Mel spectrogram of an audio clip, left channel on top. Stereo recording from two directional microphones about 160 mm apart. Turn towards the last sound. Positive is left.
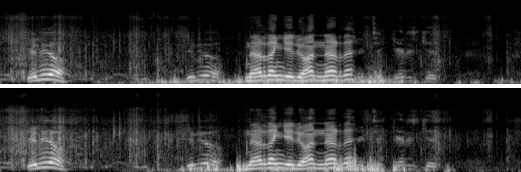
turn(degrees=90)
